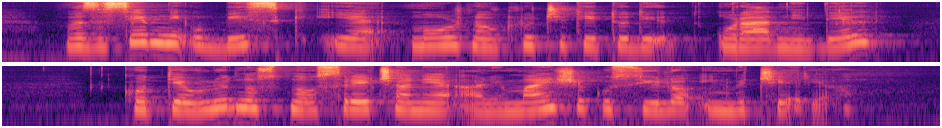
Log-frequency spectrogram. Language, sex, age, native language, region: Slovenian, female, 18-29, Slovenian, Savinja region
